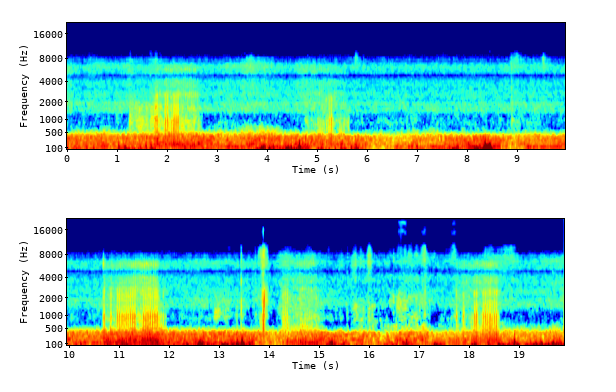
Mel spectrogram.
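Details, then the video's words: Low, engine-like purring from a domestic house cat, a rough steady rumble that fades slightly midway then returns, with occasional soft handling noises. "purring like an engine"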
